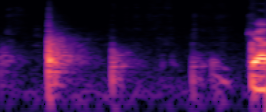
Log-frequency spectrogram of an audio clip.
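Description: Stylus on a tablet screen during handwriting: a few short sharp taps and strokes with quiet gaps between them. A man's voice starts one word near the end.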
